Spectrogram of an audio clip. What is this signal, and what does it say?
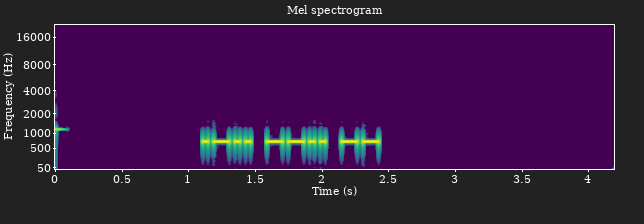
Morse code, heard as a keyed tone, about 32 wpm, 700 Hz. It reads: LZM
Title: USA Call Sign Postfixes - 3 Letters 30wpm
